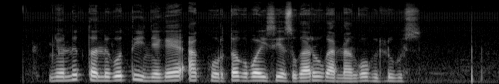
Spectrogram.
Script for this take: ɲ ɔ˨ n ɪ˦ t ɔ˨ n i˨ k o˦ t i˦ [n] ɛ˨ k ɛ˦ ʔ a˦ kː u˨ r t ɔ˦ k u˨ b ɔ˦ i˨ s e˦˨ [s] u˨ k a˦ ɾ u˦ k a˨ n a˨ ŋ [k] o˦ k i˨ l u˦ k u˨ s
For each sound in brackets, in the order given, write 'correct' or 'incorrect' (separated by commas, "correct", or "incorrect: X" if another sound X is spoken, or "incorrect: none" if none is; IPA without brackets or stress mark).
incorrect: ɲ, correct, incorrect: ɡ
